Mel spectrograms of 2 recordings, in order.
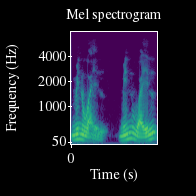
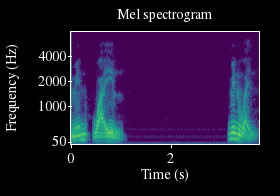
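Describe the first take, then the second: First: Meanwhile, both syllables, mean clear; correct meanwhile. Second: Meanwhile as one smooth word, MEEN-while; correct meanwhile. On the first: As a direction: repeat meanwhile slowly for students. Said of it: "while-ও বলবে না". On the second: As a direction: model meanwhile for the class. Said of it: "উচ্চারণটা এরকম হবে". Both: Shown as a demonstration.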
